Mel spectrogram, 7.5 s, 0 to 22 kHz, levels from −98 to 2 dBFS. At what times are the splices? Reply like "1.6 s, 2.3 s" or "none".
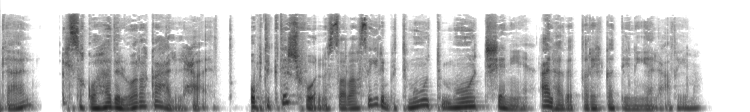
5.5 s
